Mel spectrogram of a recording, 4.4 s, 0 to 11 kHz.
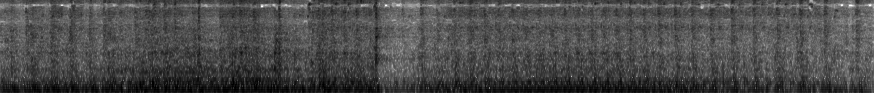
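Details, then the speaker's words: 1982 Suzuki GS1100, first start in over 20 years, carbs choked with cardboard, not warmed up: lumpy running stumbles when throttle opened, recovers briefly, sags and dies; stalling on throttle when cold. "oh i had to get greedy didn't i i had to get greedy well guys i can't be mad about that at all i tried to get a little greedy give her a little throttle before she'd even warmed up"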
